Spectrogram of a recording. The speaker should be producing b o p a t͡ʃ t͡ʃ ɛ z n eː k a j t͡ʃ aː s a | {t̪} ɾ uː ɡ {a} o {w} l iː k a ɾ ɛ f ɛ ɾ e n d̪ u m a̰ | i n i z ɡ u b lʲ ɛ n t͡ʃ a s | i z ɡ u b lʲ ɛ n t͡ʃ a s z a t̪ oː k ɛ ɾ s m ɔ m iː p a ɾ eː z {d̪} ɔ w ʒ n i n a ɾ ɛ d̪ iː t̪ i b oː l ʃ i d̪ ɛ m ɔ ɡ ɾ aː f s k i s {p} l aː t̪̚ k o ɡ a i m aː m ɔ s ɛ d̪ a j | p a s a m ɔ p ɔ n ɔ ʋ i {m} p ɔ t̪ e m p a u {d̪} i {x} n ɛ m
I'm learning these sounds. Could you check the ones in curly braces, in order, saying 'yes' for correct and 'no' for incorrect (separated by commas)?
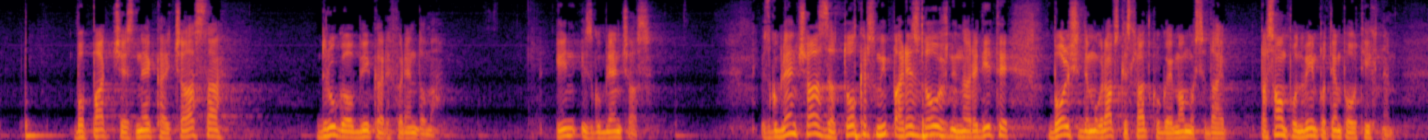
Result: no, yes, no, yes, no, yes, no, yes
